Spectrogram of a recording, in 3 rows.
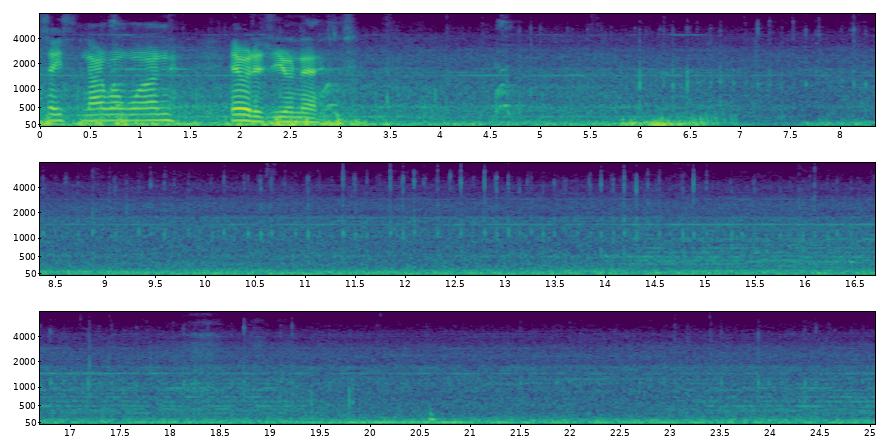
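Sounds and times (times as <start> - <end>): freight train rumble: 0.0 - 25.0
faint irregular clicking: 4.7 - 24.7.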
